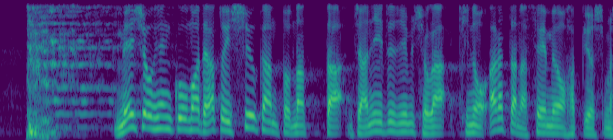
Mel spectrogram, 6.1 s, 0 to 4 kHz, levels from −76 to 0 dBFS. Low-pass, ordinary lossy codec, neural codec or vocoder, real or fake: 3.6 kHz; none; codec, 16 kHz, 8 kbps, FreqCodec, larger model; fake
